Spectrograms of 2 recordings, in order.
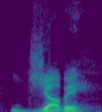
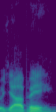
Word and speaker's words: Yahvé: Que, por ejemplo, nosotros en España llamamos a Jehová, Jehová, pero en otros lugares le llaman Yahvé, o Yahvé, como yo lo puedo pronunciar, o Jehová, cuando se pronuncia en inglés. ¿Por qué? Porque una J en realidad es una Y.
